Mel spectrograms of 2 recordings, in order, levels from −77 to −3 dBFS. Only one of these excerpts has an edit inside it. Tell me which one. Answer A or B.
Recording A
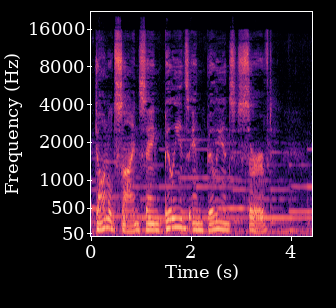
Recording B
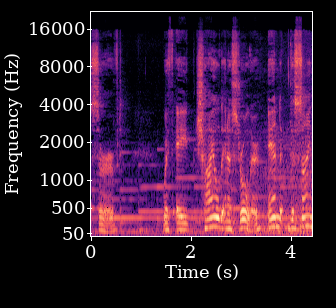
B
